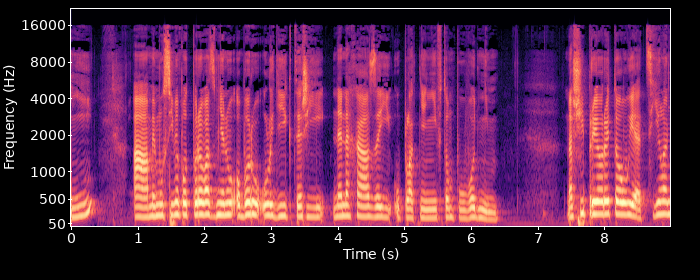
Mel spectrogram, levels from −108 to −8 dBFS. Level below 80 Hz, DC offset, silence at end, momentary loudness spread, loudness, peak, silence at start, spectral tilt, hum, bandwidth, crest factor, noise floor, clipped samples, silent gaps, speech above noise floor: -44 dBFS; under 0.1%; 0 s; 10 LU; -15 LUFS; 0 dBFS; 0 s; -4.5 dB/octave; none; 16.5 kHz; 16 dB; -54 dBFS; under 0.1%; none; 39 dB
